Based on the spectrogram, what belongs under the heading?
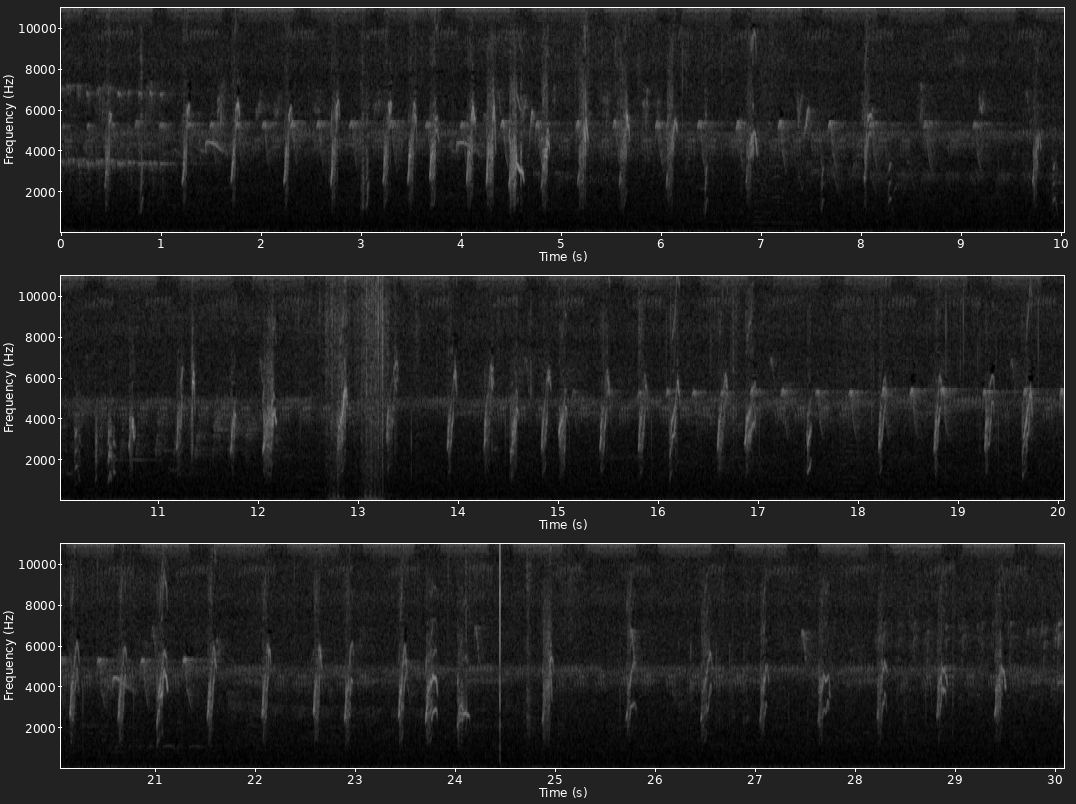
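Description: Short, high bird chirps, each a quick downward sweep, repeated several times a second, densest in the first few seconds. A single soft thump comes about thirteen seconds in.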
